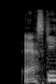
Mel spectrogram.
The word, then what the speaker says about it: ASCII: Yeah, the 1980 video game Rogue, which was just an ASCII game. ASCII? – Yep. – Is that how you pronounce that? – Yep.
